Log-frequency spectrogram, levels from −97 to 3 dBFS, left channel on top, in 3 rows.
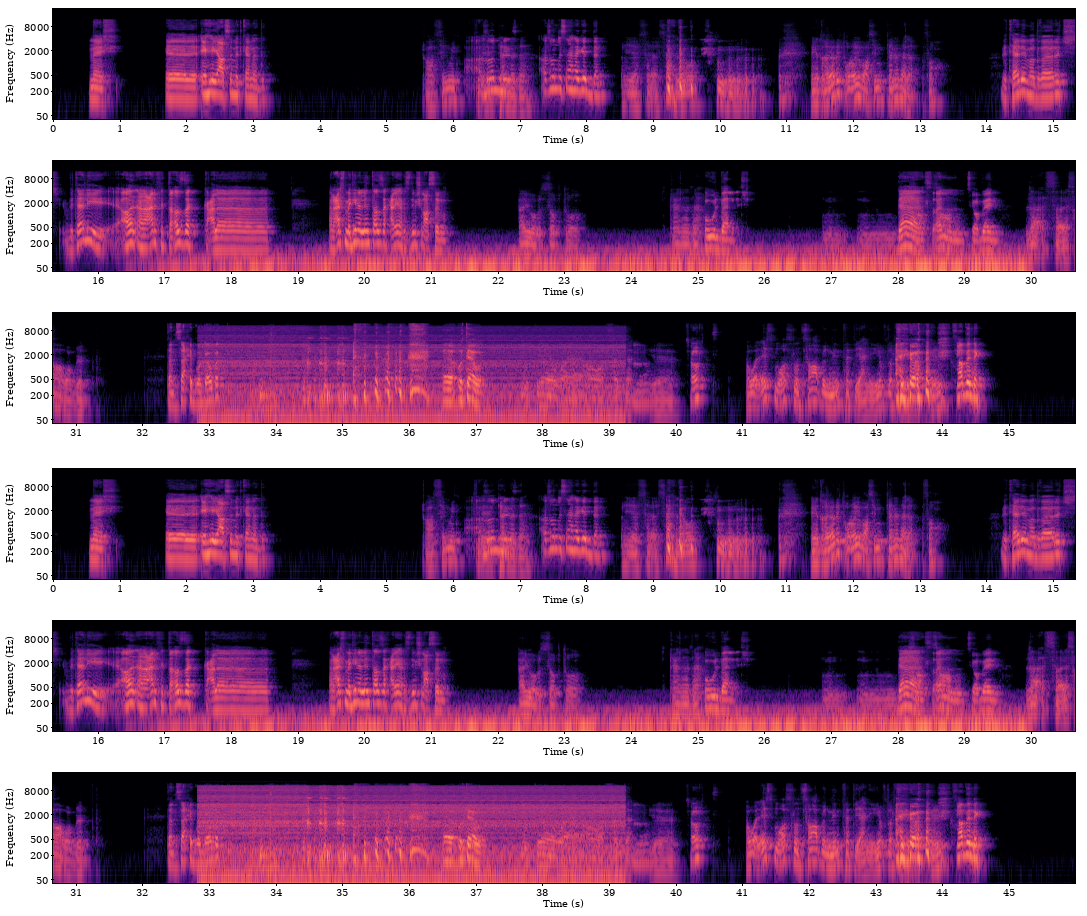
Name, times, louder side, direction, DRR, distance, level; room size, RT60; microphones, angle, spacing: voice 1, 0.5-0.9 1.7-3.2 6.4-6.9 7.3-8.3 14.2-18.6 19.5-21.2 25.1-25.7 28.0-29.5 32.4-33.2 35.1-37.1 39.3-39.6 40.2-40.4 43.3-44.6, left 1 dB, 15° left, 0.8 m, -30 dB
voice 2, 5.6-7.1 8.5-9.6 9.9-10.5 10.9-13.3 22.3-23.2 24.6-25.1 26.8-28.9 29.9-31.1 33.6-34.8 35.6-35.7 37.7-40.0 41.1-44.0, right 1 dB, 75° right, 1.9 m, -38 dB
sound 1, 16.6-29.9, equal, 5° right, 1.8 m, -33 dB
sound 2, 32.8-39.2, right 6 dB, 50° right, 0.4 m, -33 dB
10.0 x 6.7 x 5.4 m
head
